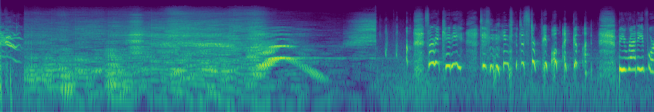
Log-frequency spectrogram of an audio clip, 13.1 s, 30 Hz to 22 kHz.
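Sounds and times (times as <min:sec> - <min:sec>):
cat crying: 0:00.0 - 0:00.5.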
